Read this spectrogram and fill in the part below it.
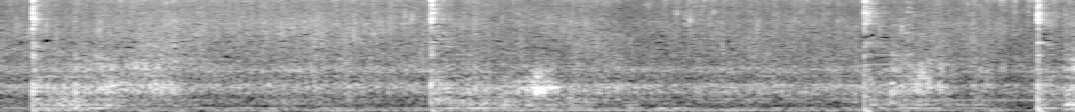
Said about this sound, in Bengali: কাঁচা পনির কেউ খায় না আমাদের বাড়িতে, হালকা করে ভেজে নেবে।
